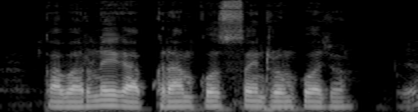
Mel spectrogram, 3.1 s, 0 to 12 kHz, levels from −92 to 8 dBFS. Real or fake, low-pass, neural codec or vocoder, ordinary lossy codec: real; none; none; none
